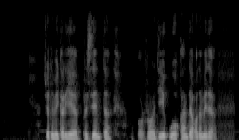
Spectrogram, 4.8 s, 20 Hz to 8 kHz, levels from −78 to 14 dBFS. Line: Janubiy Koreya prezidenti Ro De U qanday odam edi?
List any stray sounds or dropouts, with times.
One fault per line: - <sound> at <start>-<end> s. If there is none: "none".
none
